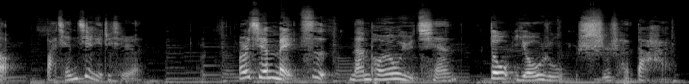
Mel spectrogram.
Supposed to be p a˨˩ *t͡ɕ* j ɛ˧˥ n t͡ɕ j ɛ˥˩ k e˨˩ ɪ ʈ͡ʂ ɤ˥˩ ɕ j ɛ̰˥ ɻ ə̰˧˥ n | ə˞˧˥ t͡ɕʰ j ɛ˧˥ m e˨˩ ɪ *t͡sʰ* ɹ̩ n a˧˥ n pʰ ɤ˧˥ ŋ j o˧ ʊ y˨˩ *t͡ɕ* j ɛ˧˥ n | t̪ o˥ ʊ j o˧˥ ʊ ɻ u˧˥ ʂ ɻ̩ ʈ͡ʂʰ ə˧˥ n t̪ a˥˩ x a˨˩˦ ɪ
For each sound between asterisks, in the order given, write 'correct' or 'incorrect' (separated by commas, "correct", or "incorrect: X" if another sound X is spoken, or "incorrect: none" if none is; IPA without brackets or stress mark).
incorrect: t͡ɕʰ, correct, incorrect: t͡ɕʰ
